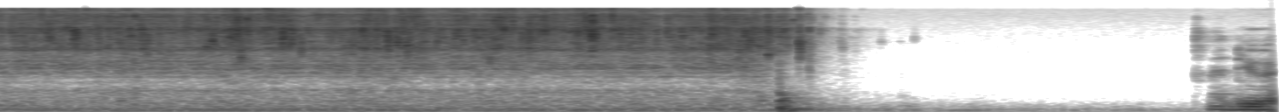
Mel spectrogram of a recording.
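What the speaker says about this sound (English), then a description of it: "Just rinse it off." Tap water runs steadily while a safety razor is rinsed at a tub, a close, continuous hiss that stops abruptly partway through, leaving near silence before a brief clatter at the end.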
